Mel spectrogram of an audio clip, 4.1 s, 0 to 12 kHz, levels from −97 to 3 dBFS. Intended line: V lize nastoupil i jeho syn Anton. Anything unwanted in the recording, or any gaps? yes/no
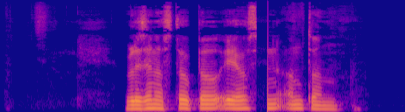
yes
